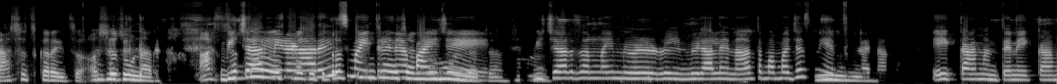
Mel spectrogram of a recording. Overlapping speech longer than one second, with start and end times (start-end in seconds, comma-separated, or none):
2.3-3.7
